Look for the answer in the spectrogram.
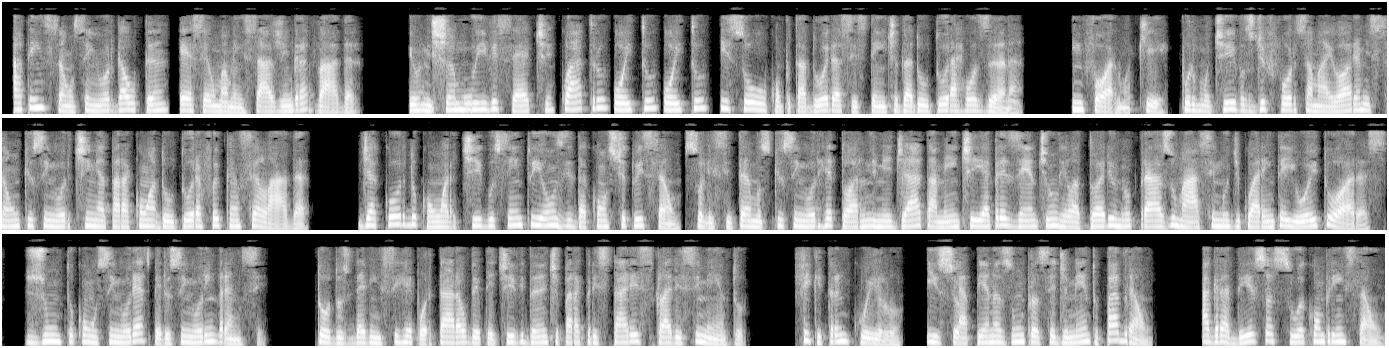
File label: robot voice; Robotic or Stuttery or Spooky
